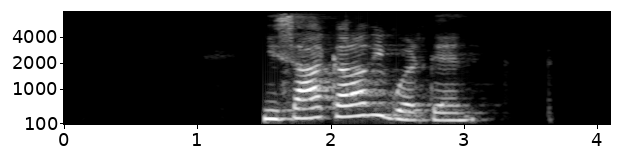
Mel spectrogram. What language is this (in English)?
Kabyle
